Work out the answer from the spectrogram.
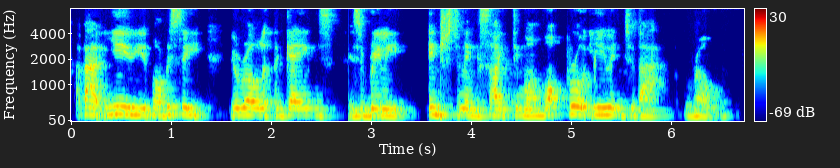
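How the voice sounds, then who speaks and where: A woman's voice: fairly low pitch, steady tone, brisk, a little mellow. A woman hosting a podcast interview, speaking in an upbeat, encouraging way to her guests. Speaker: podcast host. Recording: echoey room.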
